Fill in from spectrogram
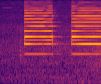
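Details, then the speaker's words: Nissan Rogue passenger window goes up but won't come down from either switch; power probe on the white wire beeps a ground tone over a low idle, yet ground is actually missing: a false ground indication. "so it is beeping on the white wire, indicating that we have ground here, but I assure you that we don't."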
